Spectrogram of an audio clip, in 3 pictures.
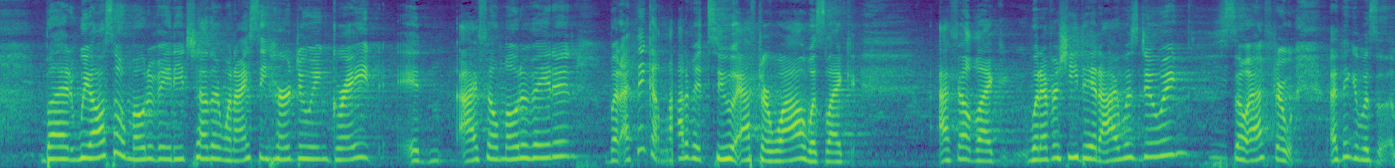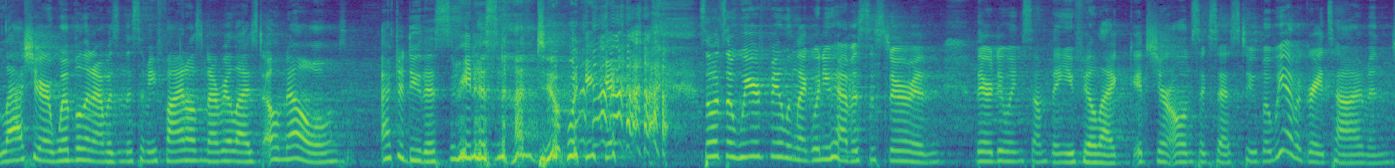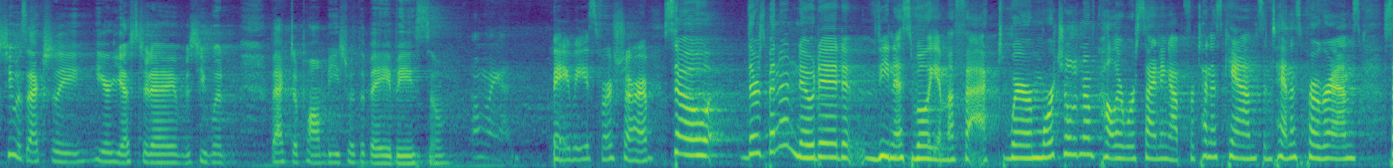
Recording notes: Live from Vision Summit. This minisode is coming live from the first ever Create & Cultivate Vision Summit. Took to the main stage for a keynote conversation.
